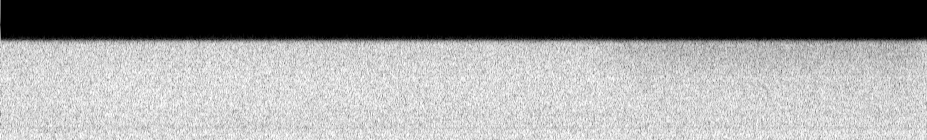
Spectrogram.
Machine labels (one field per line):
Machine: fan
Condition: abnormal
